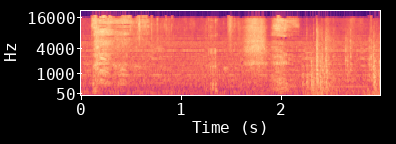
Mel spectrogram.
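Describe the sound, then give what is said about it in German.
Rough scraping and rattling of a door being forced open with a crowbar, with several harsh metallic bursts and creaks spread across a few seconds, the loudest strain coming near the end. “Die Tür muss erst noch gebaut werden, die mir widersteht. Na bitte, hereinspaziert, Monsieur.”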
